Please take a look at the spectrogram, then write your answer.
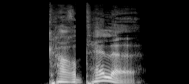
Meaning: nominative/accusative/genitive plural of Kartell
- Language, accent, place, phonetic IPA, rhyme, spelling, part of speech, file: German, Germany, Berlin, [kaʁˈtɛlə], -ɛlə, Kartelle, noun, De-Kartelle.ogg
